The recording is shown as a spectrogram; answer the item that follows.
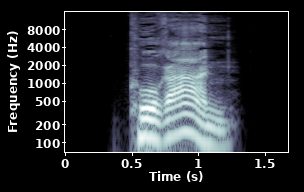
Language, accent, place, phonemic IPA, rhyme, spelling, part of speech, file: German, Germany, Berlin, /koˈʁaːn/, -aːn, Koran, noun, De-Koran.ogg
- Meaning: Qur'an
